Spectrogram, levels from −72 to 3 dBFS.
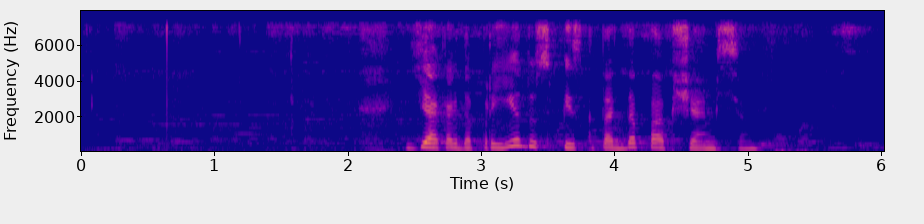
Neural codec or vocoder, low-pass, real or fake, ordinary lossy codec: none; 7.2 kHz; real; none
